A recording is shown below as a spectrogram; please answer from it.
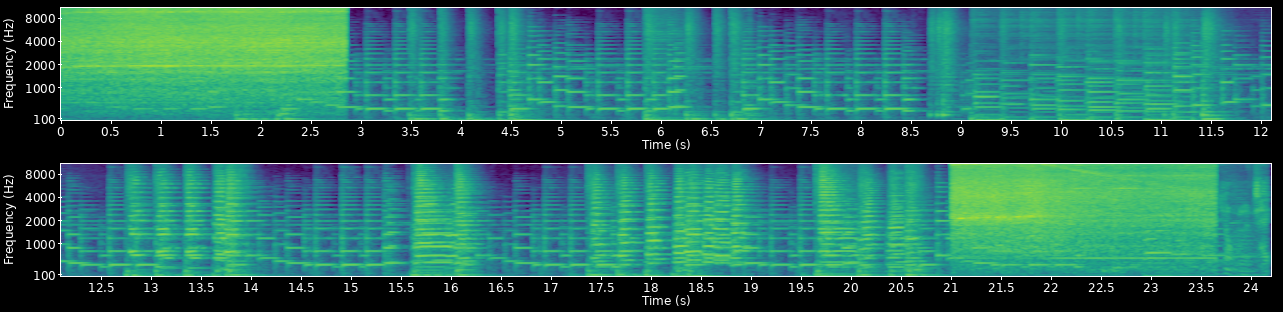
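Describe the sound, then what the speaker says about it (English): A floor sander roars loudly over kitchen floor tiles at the start and again near the end, with a person talking through the long middle stretch while the machine drops back. "I'm going to get the sander on here and yeah, try and make some progress with this floor today"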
